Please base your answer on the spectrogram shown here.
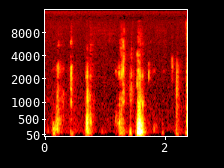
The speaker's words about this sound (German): Im Podcast essen, ich weiß gar nicht, ob man das darf. Gehört das zur Podcast-Etikette, dass man da futtert beim Reden?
